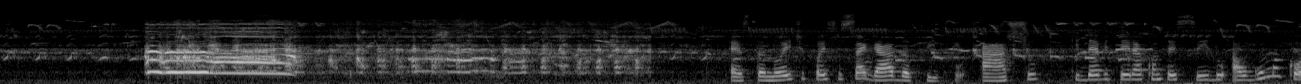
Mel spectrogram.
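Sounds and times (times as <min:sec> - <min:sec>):
rooster crowing at a farm henhouse: 0:01.4 - 0:06.5
hens clucking and cackling at a farm henhouse: 0:01.4 - 0:06.6
speech: 0:07.6 - 0:13.0.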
